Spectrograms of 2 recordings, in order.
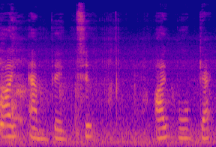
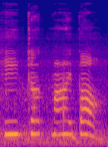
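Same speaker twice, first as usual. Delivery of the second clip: mild loud reading; 6 semitones higher, 6 dB louder than usual. Acted. Child reads the big words.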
